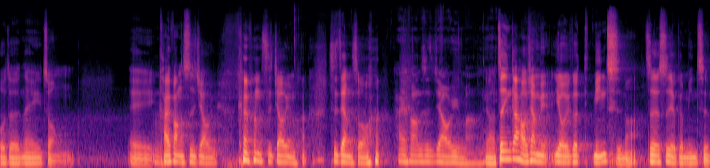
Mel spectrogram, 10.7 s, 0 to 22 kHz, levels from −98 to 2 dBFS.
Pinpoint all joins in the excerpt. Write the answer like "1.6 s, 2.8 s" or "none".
none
